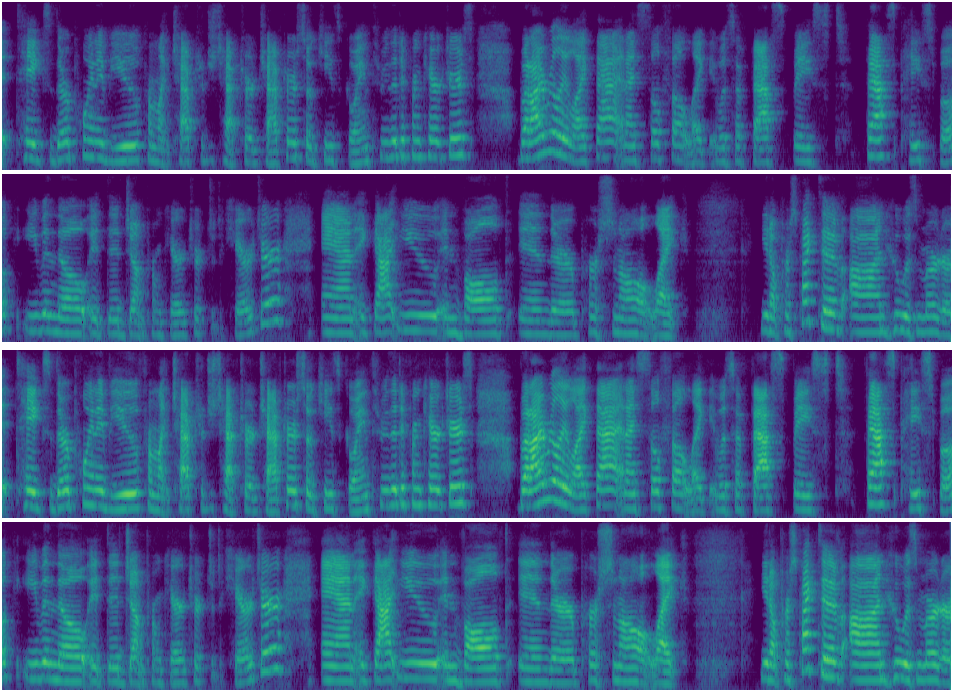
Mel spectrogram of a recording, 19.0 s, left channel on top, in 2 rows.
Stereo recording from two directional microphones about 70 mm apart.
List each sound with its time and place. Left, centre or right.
0.0 s speech: right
